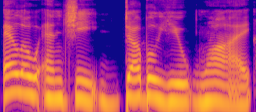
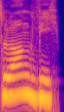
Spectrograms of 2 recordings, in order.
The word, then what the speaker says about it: Longwy: One of them is an interesting town in the northeast called it's written Longwy, but it's actually pronounced like a V.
